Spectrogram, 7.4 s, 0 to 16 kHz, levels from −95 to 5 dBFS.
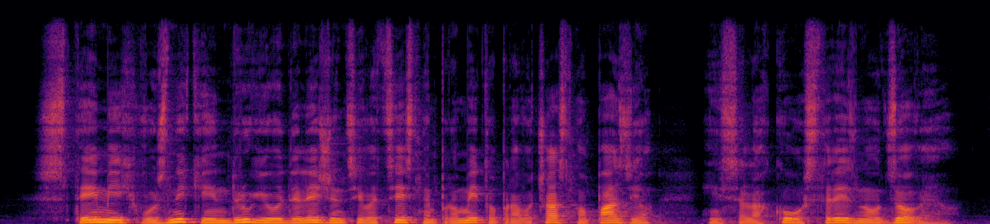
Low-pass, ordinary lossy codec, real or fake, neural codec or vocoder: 14.4 kHz; none; real; none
